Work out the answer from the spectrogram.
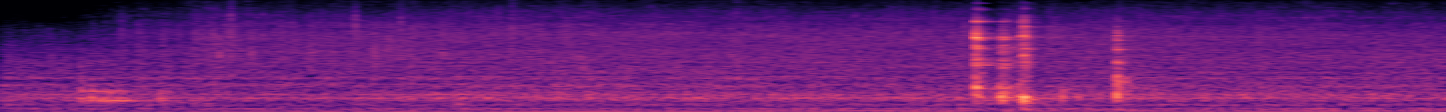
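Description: Diced aubergine tipped into hot olive oil in a frying pan, starting a steady sizzle about half a second in. A short cluster of sharp clicks comes a little past halfway.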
